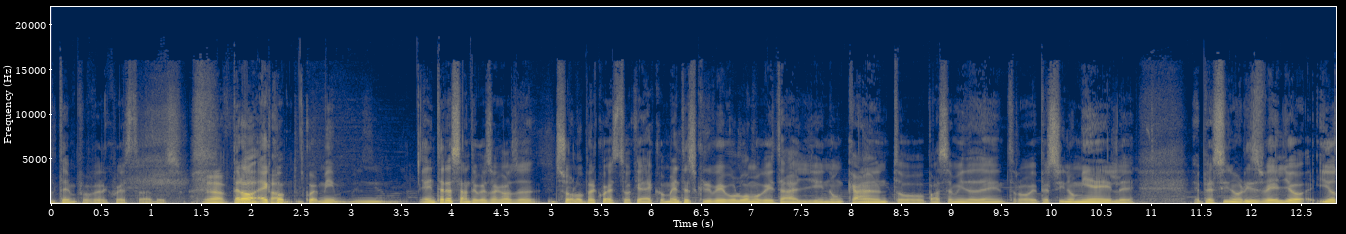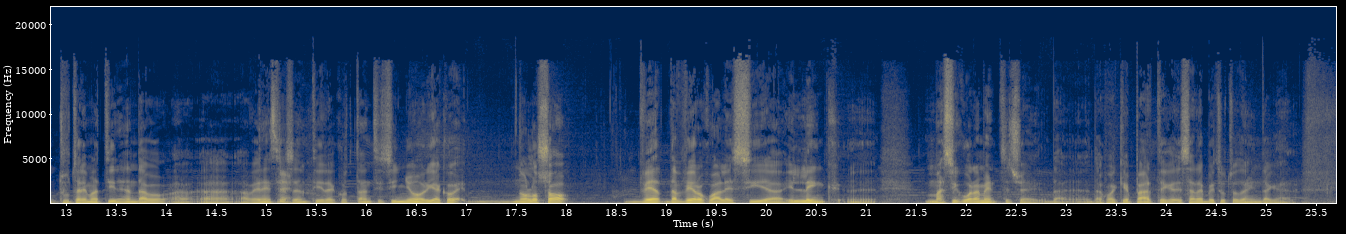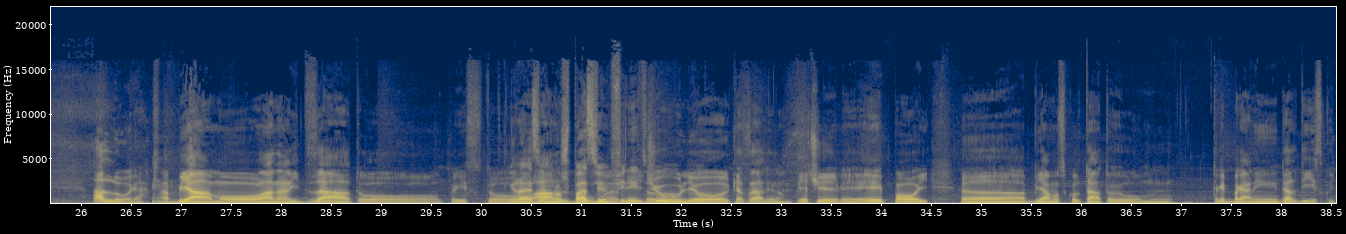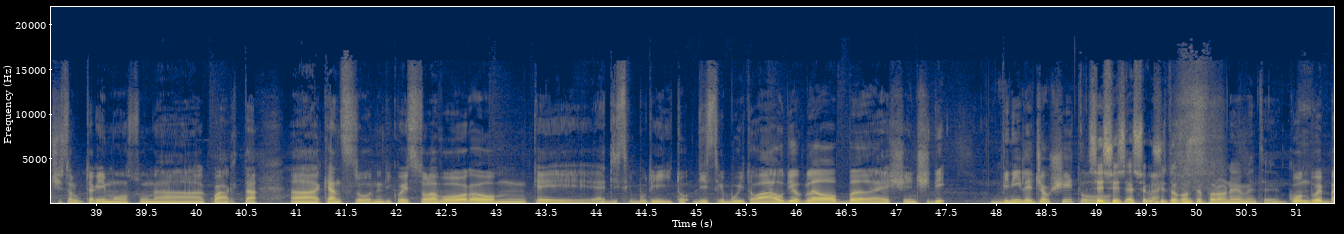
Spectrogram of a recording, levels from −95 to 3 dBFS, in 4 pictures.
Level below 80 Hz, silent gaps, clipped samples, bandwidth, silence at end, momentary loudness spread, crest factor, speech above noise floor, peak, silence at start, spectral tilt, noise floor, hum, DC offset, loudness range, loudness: -40 dBFS; none; under 0.1%; 16.5 kHz; 0 s; 11 LU; 20 dB; 24 dB; 0 dBFS; 0 s; -6.5 dB/octave; -44 dBFS; none; under 0.1%; 5 LU; -21 LUFS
